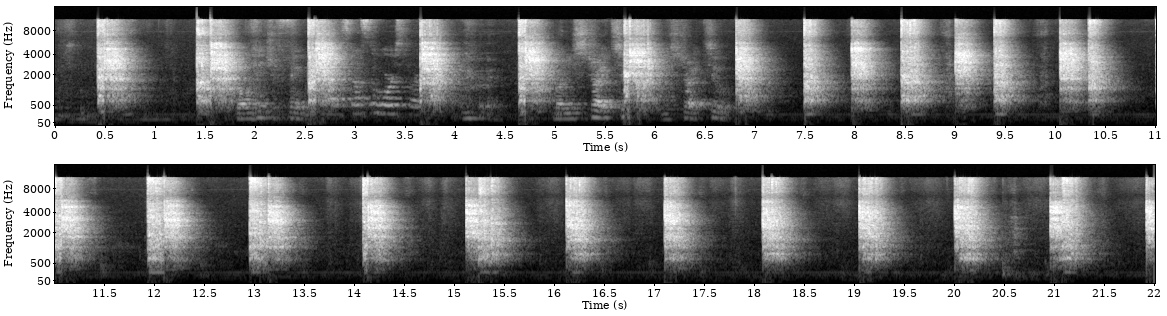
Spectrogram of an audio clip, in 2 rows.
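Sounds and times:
wooden training sticks clacking: 0.4 - 3.0, 3.6 - 5.1, 5.7 - 6.2, 6.8 - 22.0.

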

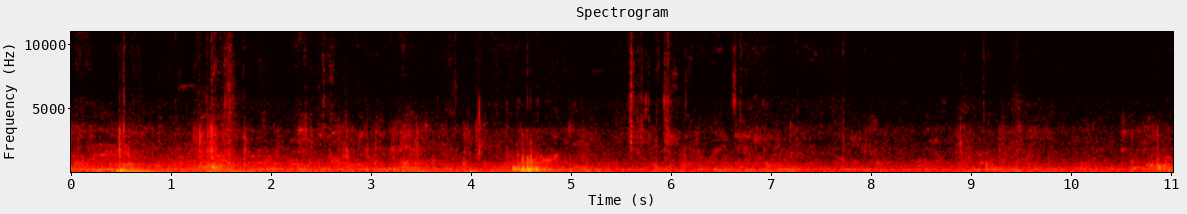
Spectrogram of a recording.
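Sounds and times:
audience murmur in a hall: 0.0 - 11.0.

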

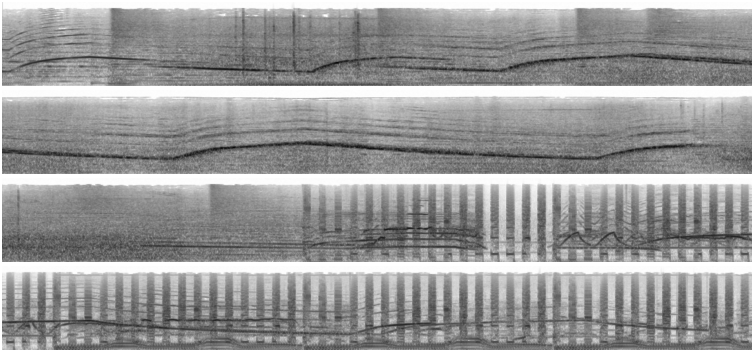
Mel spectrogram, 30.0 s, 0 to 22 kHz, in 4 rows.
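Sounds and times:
emergency vehicle siren wailing: 0.0 - 14.7, 15.5 - 30.0
rushing noise: 15.0 - 30.0.

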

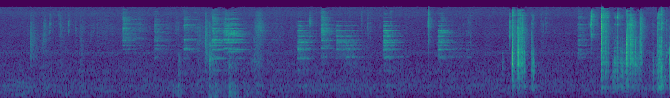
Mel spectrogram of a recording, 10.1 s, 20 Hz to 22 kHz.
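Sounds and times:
plastic bricks clicking and clattering: 9.0 - 10.0.

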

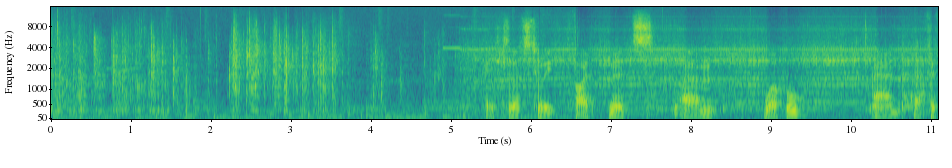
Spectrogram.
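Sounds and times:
foil bag crinkling and rattling: 0.0 - 5.0
background music with bass line: 0.0 - 6.4.

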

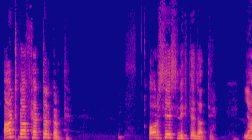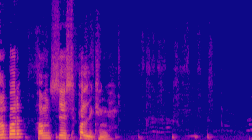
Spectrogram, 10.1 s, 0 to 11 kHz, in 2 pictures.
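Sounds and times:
marker scratching on paper: 2.4 - 4.2, 4.9 - 9.7.

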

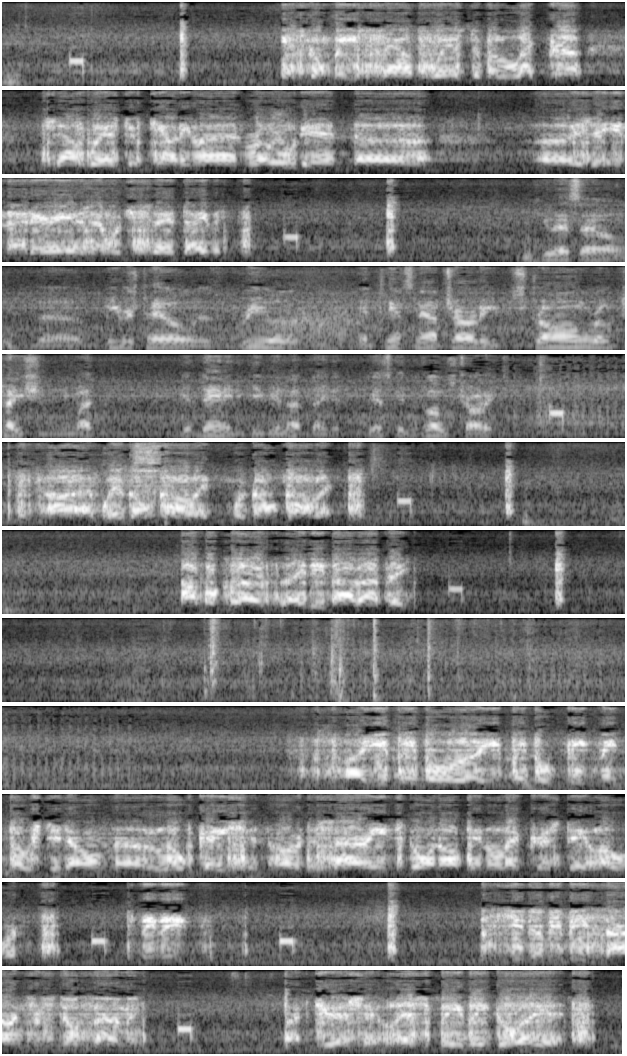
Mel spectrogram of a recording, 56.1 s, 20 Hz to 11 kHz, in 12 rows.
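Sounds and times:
steady radio hiss: 0.0 - 56.0
vehicle cab hum: 0.0 - 56.0.

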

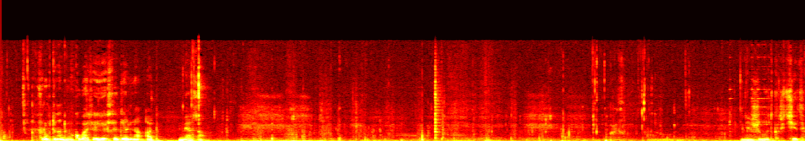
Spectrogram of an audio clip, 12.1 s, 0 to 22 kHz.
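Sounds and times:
chewing watermelon: 0.0 - 0.8, 3.2 - 11.5.

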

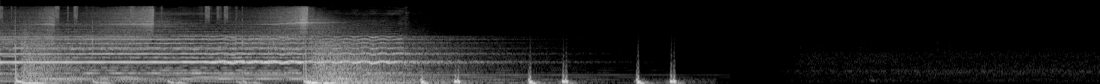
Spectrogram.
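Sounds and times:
heartbeat thumps: 4.1 - 5.8, 6.4 - 7.0.

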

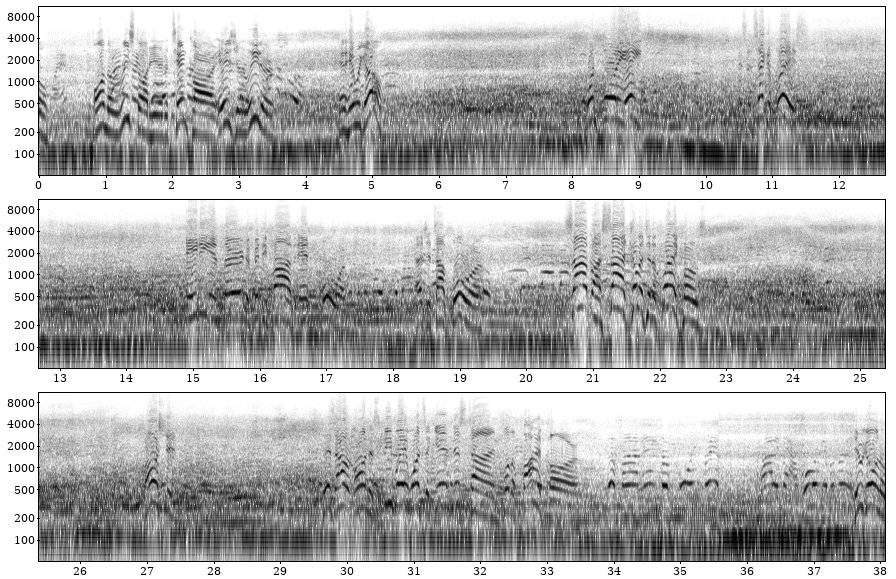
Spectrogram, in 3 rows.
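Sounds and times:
race car engines droning: 0.0 - 38.0.

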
